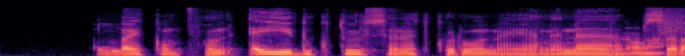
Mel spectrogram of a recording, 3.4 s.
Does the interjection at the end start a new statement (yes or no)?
no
